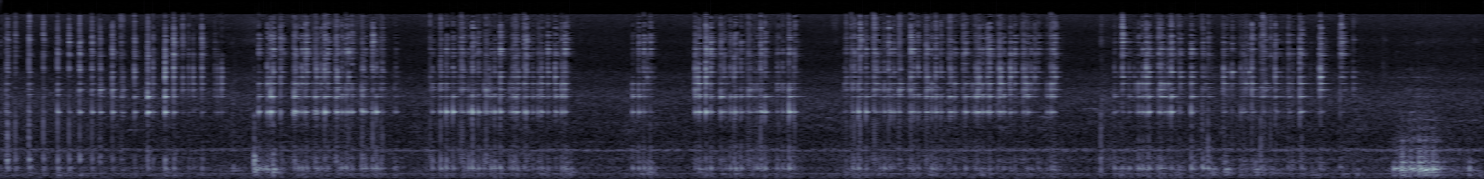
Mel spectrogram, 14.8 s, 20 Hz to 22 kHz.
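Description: Fingernails tap rapidly on the front and top of a large, empty, rectangular clear glass 1800 margarita bottle lying on its side on a wooden table. Bursts of quick, bright glassy clicks with a faint ringing tone alternate with short pauses. A louder, fuller cluster of taps comes near the end.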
